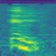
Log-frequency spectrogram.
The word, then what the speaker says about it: il: So for he, we call he in French as il.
